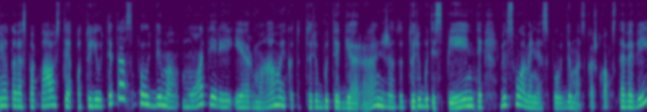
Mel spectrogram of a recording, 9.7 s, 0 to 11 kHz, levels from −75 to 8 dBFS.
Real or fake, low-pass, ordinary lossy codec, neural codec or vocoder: fake; 9.9 kHz; MP3, 96 kbps; codec, 24 kHz, 6 kbps, HILCodec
